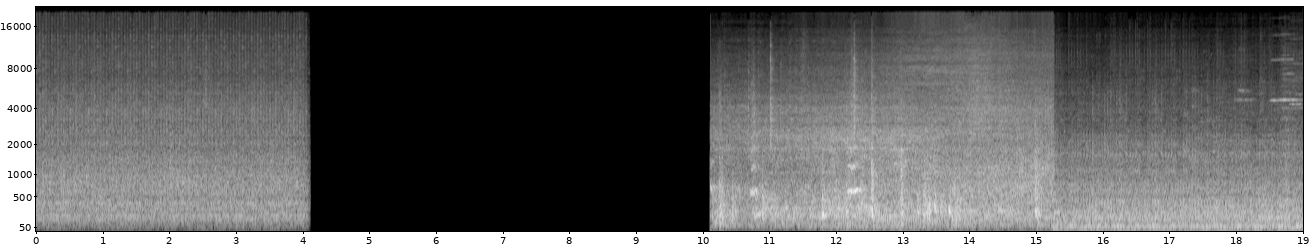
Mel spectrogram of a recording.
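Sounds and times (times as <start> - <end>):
train clicks and clacks: 0.0 - 4.1, 10.2 - 19.0
train rumble: 10.2 - 19.0
hiss: 11.5 - 15.3
metallic squeals: 11.8 - 15.3, 18.0 - 19.0.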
